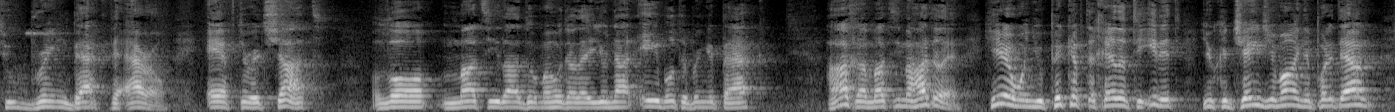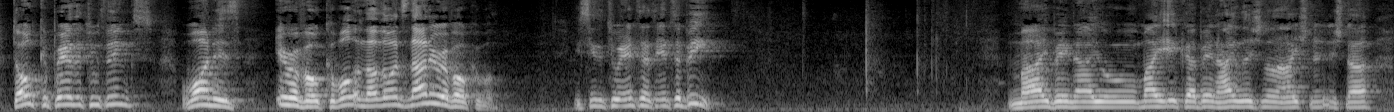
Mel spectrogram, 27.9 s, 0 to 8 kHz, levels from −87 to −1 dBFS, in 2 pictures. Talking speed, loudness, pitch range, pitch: 115 wpm, -23 LUFS, 135-175 Hz, 150 Hz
